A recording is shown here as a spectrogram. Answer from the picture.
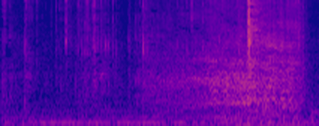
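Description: Faint rustling and crinkling of the plastic wrap and nylon sheath as a machete is handled, growing a little louder in the second half, with a small click near the end.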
